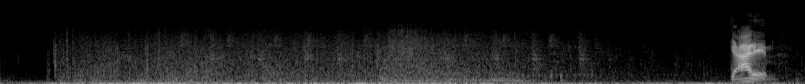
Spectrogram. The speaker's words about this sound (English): It took 22 high explosive rockets from Red Glare.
